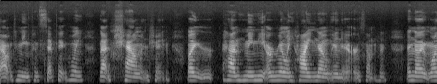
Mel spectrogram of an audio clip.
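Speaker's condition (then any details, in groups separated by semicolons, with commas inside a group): Brain injury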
